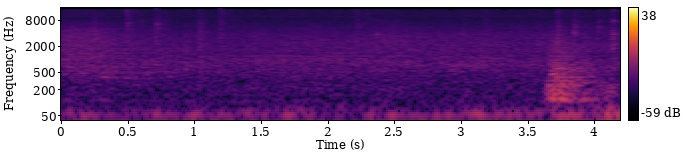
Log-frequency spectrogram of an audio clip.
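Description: Steady hiss of rain falling outside, with a low rumble underneath.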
